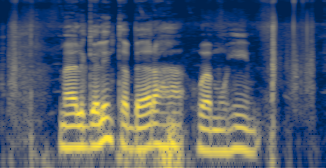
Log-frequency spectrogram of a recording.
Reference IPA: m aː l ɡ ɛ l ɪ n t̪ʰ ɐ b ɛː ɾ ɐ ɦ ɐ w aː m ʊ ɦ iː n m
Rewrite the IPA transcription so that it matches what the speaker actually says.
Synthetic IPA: m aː l ɡ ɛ l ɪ n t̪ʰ ɐ b ɛː ɾ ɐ ɦ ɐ w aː m ʊ ɦ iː m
